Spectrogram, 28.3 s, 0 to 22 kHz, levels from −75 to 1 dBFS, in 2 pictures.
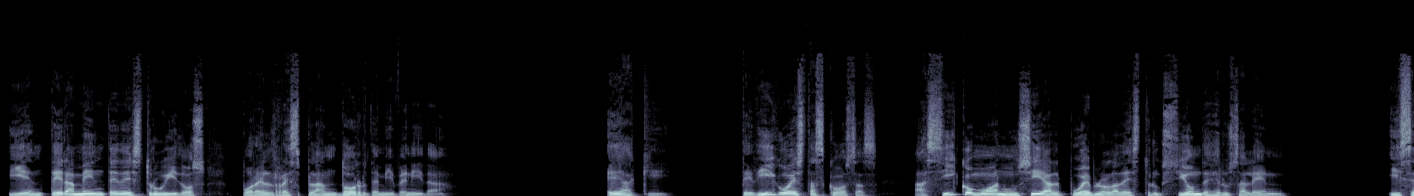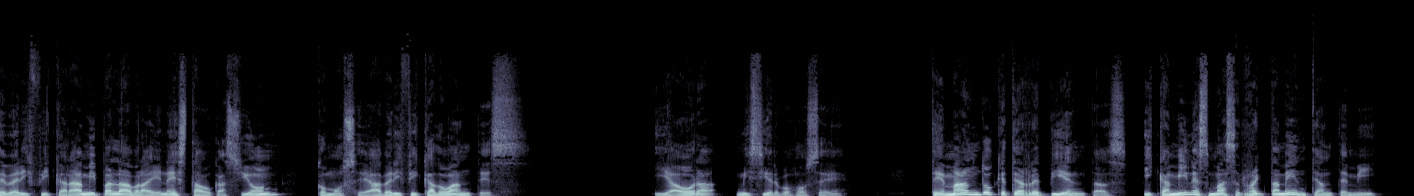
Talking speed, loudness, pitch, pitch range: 110 wpm, -19 LUFS, 115 Hz, 95-145 Hz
